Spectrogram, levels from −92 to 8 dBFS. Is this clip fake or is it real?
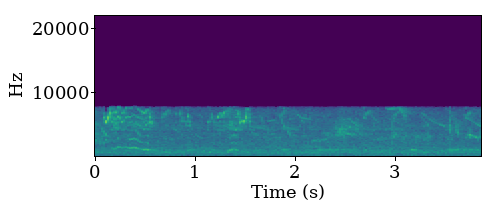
real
